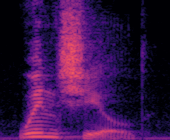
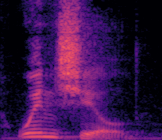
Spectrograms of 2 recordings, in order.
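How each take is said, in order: First: The D sound is dropped entirely. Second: The same.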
